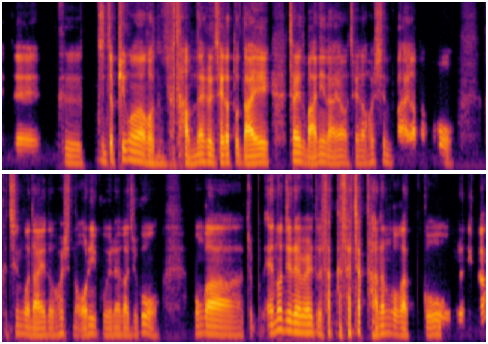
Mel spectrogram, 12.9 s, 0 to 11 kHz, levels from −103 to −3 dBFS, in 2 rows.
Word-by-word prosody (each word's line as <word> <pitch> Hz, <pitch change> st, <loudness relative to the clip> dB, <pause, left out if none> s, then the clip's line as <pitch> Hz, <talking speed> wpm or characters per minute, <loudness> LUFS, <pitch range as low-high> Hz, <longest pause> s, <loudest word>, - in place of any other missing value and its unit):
근데 95 Hz, -1 st, -3 dB, 0.2 s
그 100 Hz, -3 st, -9 dB, 0.2 s
진짜 120 Hz, -4 st, +1 dB
피곤하거든요 120 Hz, -11 st, +3 dB, 0.2 s
다음날. 110 Hz, +5 st, +2 dB
그래서 110 Hz, -3 st, +2 dB
제가 110 Hz, +1 st, +6 dB
또 110 Hz, -, -4 dB
나이 100 Hz, +2 st, +6 dB, 0.2 s
차이도 125 Hz, -3 st, +3 dB
많이 90 Hz, +6 st, +3 dB
나요. 95 Hz, 0 st, -1 dB
제가 95 Hz, +1 st, -6 dB
훨씬 115 Hz, 0 st, -6 dB
나이가 -, -, +1 dB
많고. -, -, -8 dB, 0.4 s
그 -, -, -20 dB
친구가 115 Hz, -5 st, -3 dB
나이도 95 Hz, 0 st, 0 dB
훨씬 120 Hz, +2 st, -7 dB
어리고 105 Hz, -2 st, -4 dB
이래 100 Hz, +1 st, -7 dB
가지고 95 Hz, -1 st, -4 dB, 0.4 s
뭔가 105 Hz, -4 st, +2 dB
좀 -, -, -15 dB
에너지 155 Hz, +6 st, +2 dB
레벨도 130 Hz, -3 st, +3 dB
사 -, -, -3 dB
살짝 -, -, +2 dB
다른 115 Hz, +1 st, -1 dB
것 105 Hz, -, -3 dB
같고 100 Hz, -1 st, -3 dB
그러니까 -, -, -3 dB
105 Hz, 355 characters per minute, -25 LUFS, 95-115 Hz, 0.4 s, 제가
